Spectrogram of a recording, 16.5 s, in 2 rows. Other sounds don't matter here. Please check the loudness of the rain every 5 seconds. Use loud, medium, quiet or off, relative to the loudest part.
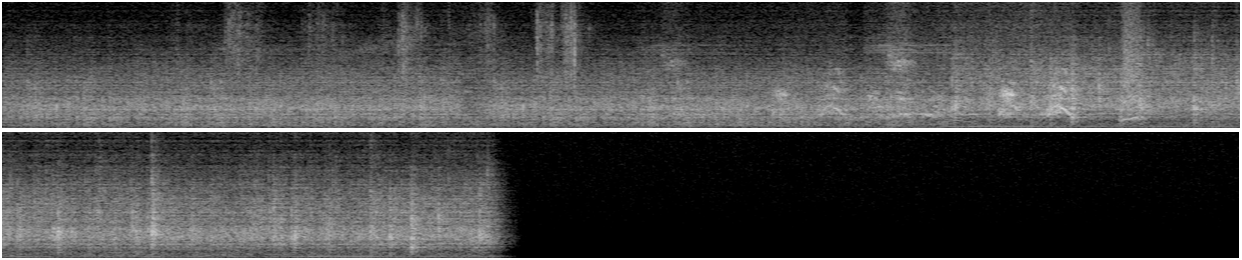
loud, loud, loud, off.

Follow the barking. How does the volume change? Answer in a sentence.
The volume of the barking goes up.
